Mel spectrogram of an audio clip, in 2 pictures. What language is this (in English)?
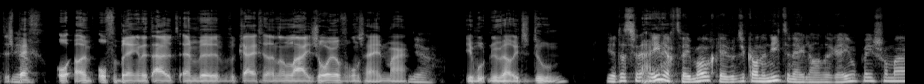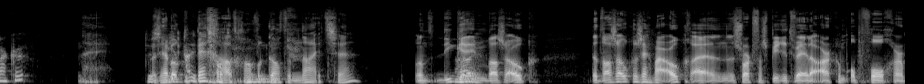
Dutch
